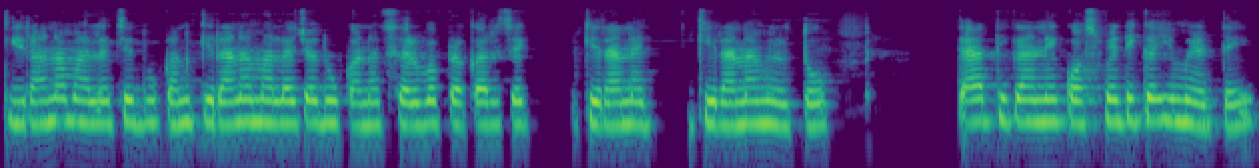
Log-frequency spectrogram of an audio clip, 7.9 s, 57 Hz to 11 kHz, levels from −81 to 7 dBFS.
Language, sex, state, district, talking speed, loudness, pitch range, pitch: Marathi, female, Maharashtra, Dhule, 120 wpm, -16 LUFS, 225-245 Hz, 235 Hz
